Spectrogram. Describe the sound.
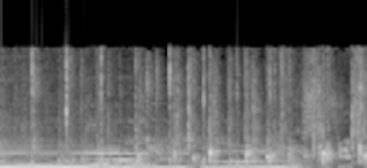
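A few people clap in quick, uneven bursts while a voice holds a long, steady cheering note over the claps, all fairly loud, applauding a man who has just arrived unexpectedly.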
